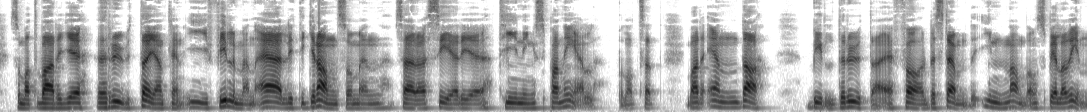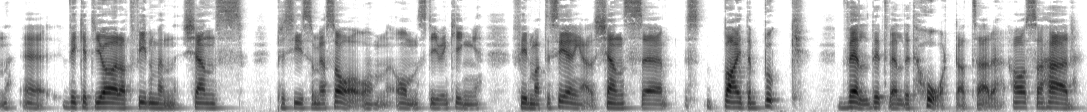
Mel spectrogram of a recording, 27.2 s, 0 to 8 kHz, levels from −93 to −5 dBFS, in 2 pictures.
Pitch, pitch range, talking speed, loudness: 125 Hz, 115-135 Hz, 120 wpm, -22 LUFS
